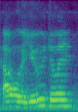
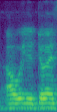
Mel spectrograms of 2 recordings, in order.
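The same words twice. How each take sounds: First: Slow, high-pitched drawn-out question; effusive greeting. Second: Said in the usual way. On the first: Real, not acted. Streamer asks after a returning viewer, high drawn-out greeting. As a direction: stretch it out high, rising at the end.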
